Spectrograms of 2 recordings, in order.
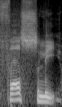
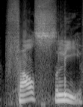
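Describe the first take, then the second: First: The 'fa' sounds thick, with rounded lips. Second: The 'fa' sounds thin, with a full open vowel. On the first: The speaker calls it wrong. "jangan menjadi falsely" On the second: The speaker calls it right. "Tapi fa, falsely"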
